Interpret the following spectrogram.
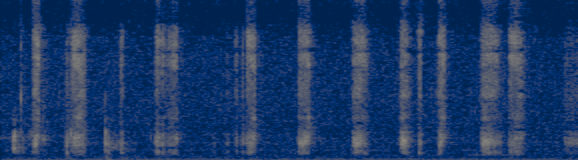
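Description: Faint, irregular scratching and rubbing, a dozen or so short scrapes close to the microphone.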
